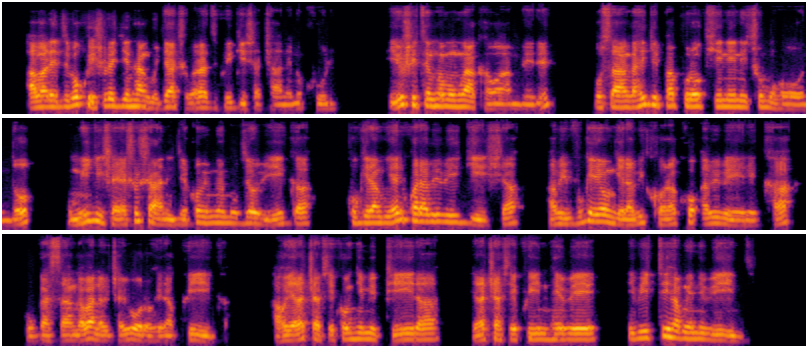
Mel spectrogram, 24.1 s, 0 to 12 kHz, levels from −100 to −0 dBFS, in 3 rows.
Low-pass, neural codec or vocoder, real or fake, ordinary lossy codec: 10.8 kHz; vocoder, 44.1 kHz, 128 mel bands every 512 samples, BigVGAN v2; fake; Opus, 24 kbps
